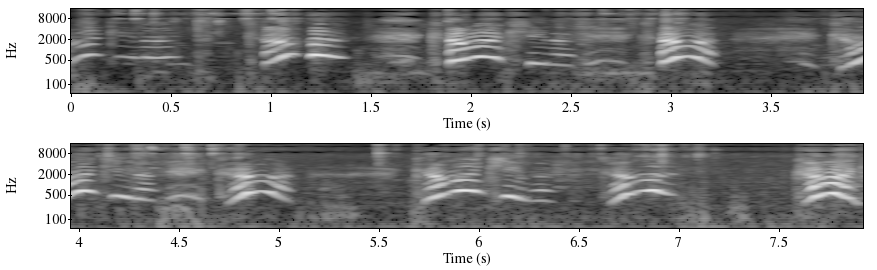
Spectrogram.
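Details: Young Siberian Husky chased by a shih tzu during a lesson in jumping up on a bed; nearly continuous high, bent whimpering yips in uneven bursts with brief pauses, over a person's encouraging voice calling it to come.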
